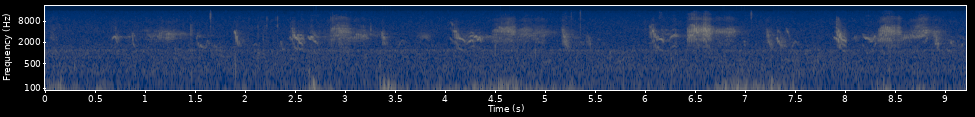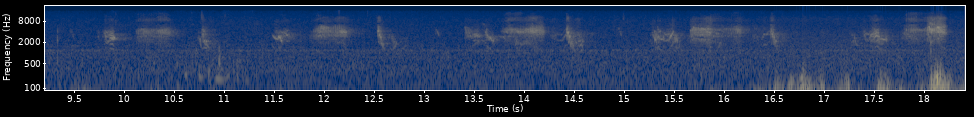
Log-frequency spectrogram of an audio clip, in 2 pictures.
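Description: Small birds chirping over and over, short high calls coming a few at a time. Beneath them a faint steady hum, with low rumbles near the end.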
